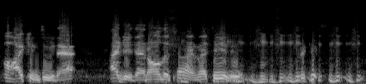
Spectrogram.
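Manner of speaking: overconfident and upbeat, rising high; breezy mock bravado; cocky. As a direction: brag like it's nothing. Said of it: "I was like".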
